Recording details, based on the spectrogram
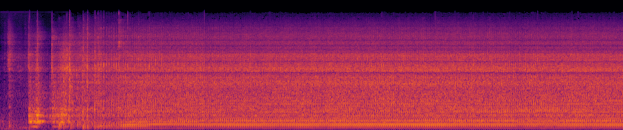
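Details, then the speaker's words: Remington mower with Powermore engine, after rough start: steady, busy run with a dry metallic rattle throughout; owner wonders if the ignition coil sits too close to the flywheel and re-gaps it, source unconfirmed. "still making kind of that sign saying i wonder if it's something silly like the coil is too close to the"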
